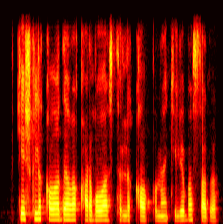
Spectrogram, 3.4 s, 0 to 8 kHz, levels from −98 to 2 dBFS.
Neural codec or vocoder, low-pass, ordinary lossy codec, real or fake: codec, 16 kHz, 8 kbps, FunCodec, trained on Chinese and English, 25 frames a second; 7.2 kHz; none; fake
